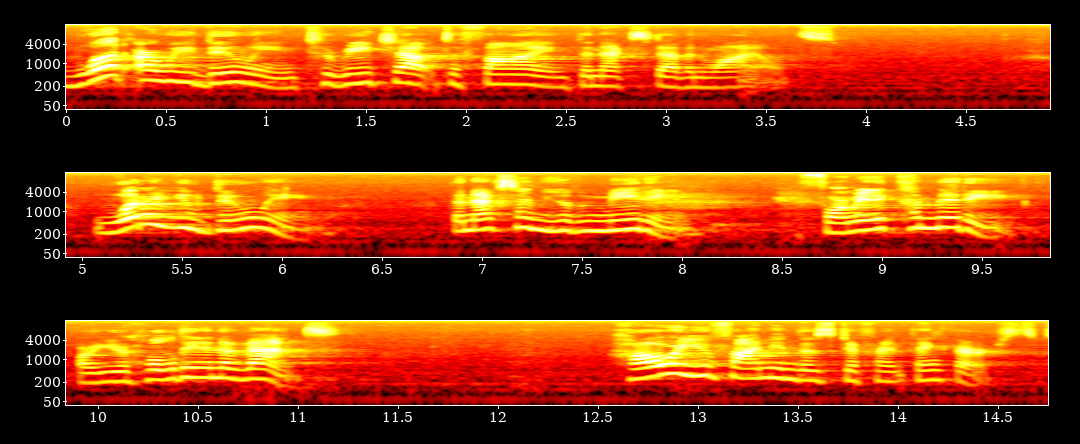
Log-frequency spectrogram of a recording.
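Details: Adult woman speaking; ordinary speech.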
